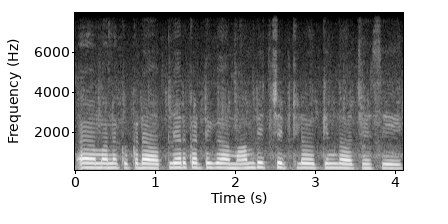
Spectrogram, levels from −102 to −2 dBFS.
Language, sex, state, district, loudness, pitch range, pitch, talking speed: Telugu, female, Andhra Pradesh, Annamaya, -14 LUFS, 205-225 Hz, 215 Hz, 145 wpm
